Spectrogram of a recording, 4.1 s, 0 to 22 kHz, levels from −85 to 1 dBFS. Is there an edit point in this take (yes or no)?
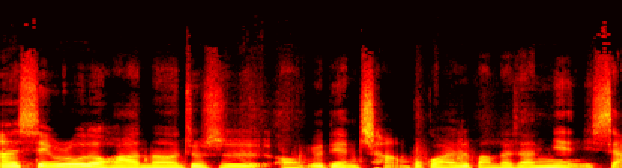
no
